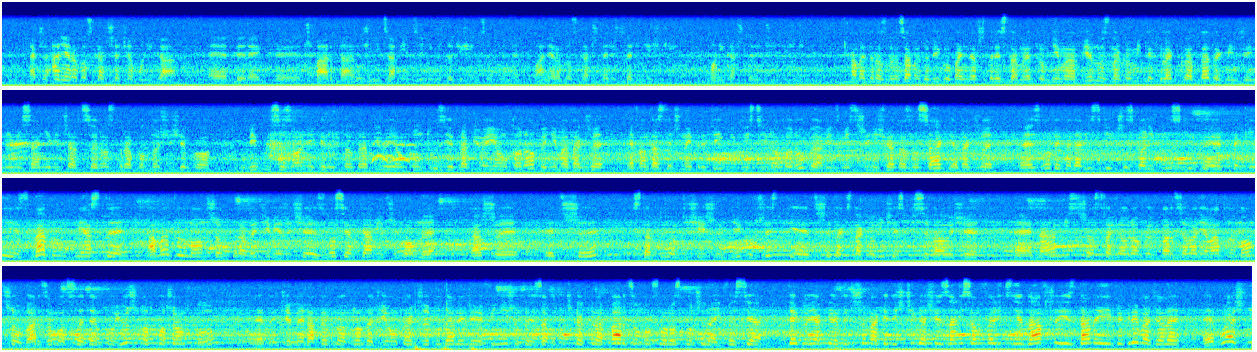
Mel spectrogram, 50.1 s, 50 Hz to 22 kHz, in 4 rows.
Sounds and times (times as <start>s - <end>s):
Outside, urban or manmade: 0.0s - 50.0s
Speech: 0.3s - 50.0s.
